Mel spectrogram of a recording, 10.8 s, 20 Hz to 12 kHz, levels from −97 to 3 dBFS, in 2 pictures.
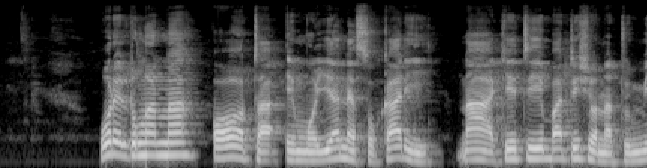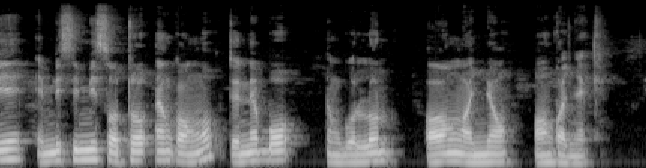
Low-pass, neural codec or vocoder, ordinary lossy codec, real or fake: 10.8 kHz; none; none; real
